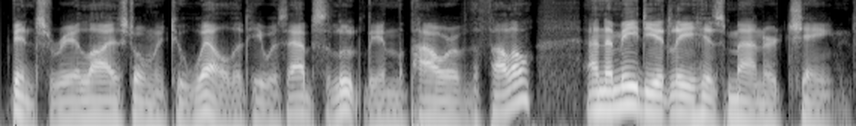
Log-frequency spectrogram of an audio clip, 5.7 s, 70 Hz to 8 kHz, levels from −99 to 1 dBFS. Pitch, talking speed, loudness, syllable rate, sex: 95 Hz, 210 wpm, -21 LUFS, 7.1 syllables/s, male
